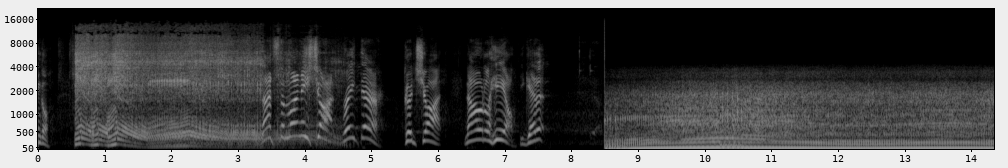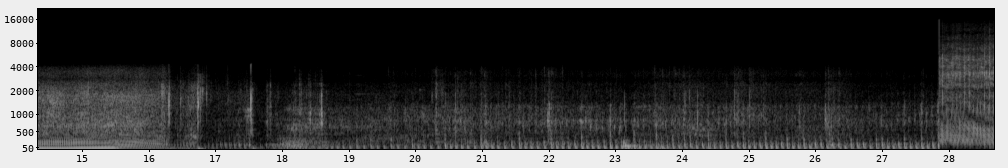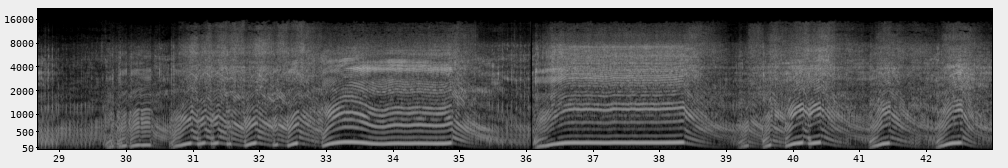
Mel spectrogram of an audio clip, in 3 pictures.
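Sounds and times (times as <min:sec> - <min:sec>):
chainsaw engine revving: 0:00.5 - 0:04.7, 0:08.5 - 0:16.3, 0:27.8 - 0:42.9
loud low wavering rumble: 0:08.5 - 0:14.9.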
